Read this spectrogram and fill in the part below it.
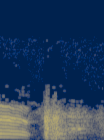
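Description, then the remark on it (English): A short, low cow moo glides slightly downward for about half a second, then breaks off. After a brief pause, a loud, noisy crash or slam follows and slowly fades. “Ask her. She's a cow.”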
